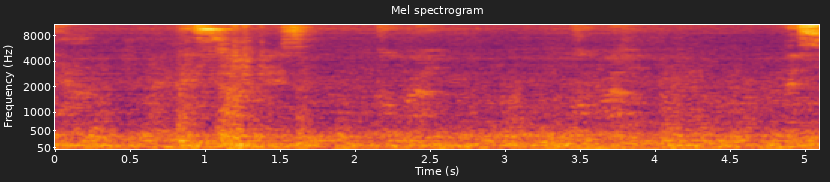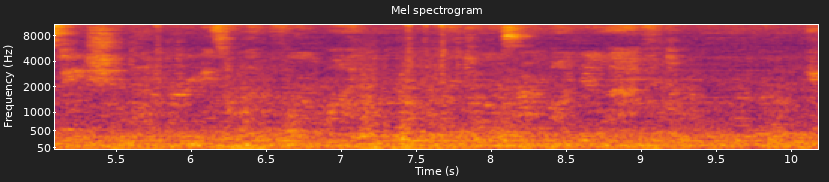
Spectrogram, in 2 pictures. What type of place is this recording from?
subway train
